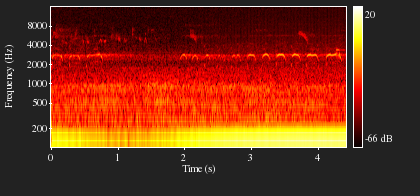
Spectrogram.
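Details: Osprey calling at the Charlo nest, 30 July 2020, during a commotion and fish delivery: a short burst of whistled chirps, a pause, then a steady run of arched chirps, with a constant low hum.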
